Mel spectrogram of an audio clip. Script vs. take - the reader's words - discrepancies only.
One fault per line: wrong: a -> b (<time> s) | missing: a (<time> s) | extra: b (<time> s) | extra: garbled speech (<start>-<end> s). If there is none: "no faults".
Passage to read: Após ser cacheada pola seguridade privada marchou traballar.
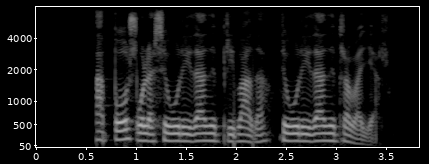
missing: ser cacheada (1.0 s)
wrong: marchou -> seguridade (2.5 s)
